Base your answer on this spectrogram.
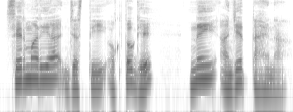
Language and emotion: Santali, neutral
